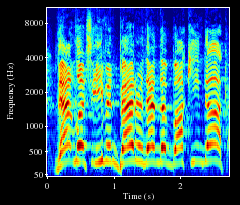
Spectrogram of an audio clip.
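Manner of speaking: put-on high, loud, excited kid voice; shouting little brother. A narrator's reading. Brother cub cheering for the duck ride, excited shout. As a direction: yell it like an eager cub. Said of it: "shouted brother".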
